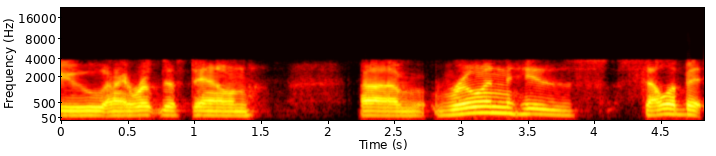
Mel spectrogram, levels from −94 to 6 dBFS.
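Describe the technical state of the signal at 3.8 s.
At 3.8 s the speech sounds slightly rough and synthetic, band-limited with nothing above 4 kHz, as it does throughout the clip. This is G.729 codec damage, which fits an 8 kbit/s stream: each 10 ms frame is rebuilt from a vocal tract filter, a pitch predictor and a few pulses.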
